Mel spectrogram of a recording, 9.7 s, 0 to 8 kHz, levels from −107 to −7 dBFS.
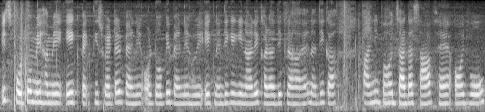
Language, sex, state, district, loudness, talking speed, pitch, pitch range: Hindi, male, Bihar, Katihar, -19 LUFS, 180 wpm, 245 Hz, 235-260 Hz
